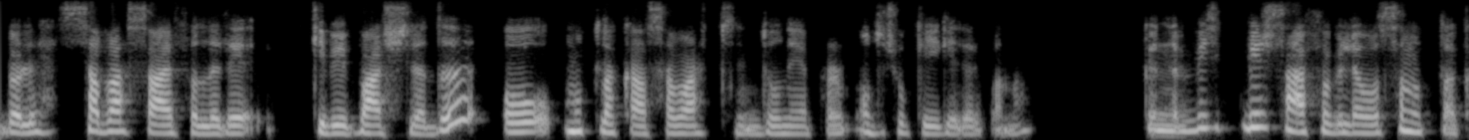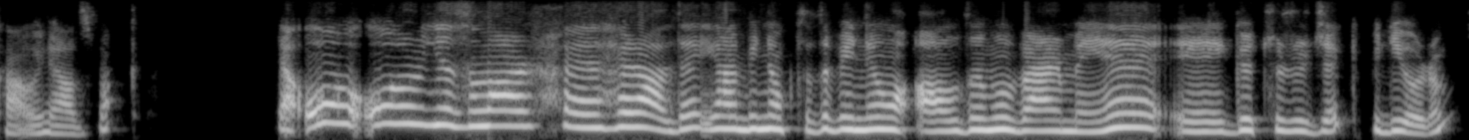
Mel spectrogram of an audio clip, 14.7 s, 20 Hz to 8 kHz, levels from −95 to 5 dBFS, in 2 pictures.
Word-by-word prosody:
böyle 190 0 -4
sabah 215 -1 -3
sayfaları 170 -3 -4 0.3
gibi 170 -4 -5
başladı. 170 -3 -3 0.3
O 200 +1 -3
mutlaka 195 -5 -4
sabah 165 +1 -6
içinde - - -13
onu 165 - -8
yaparım, 160 - -12
o 190 - -9
da 165 - -14
çok 180 -2 -16
iyi 160 - -7
gelir 155 -2 -11
bana. 235 -2 -16 0.6
Günde 235 -4 -5
bir 280 0 -8
bir 295 +2 0
sayfa 200 -9 -4
bile 180 -1 -6
olsa 180 +6 -6
mutlaka 200 -1 -7
o - - -7
yazmak 165 - -9 0.7
ya, - - +2
o 360 -4 +3
o 375 0 +4
yazılar, 330 -2 +4 0.2
eee, 320 - +2
herhâlde, 280 -4 +4
yani, 265 -2 +3
bir 260 +1 +6
noktada 250 -1 +1
beni 250 0 +6
o 245 - +5
aldığımı 235 +3 +4
vermeye, 225 +6 +2
eee, 205 -1 -2
götürecek 220 -1 -3
biliyorum. 205 -6 -2
220 Hz, 170 wpm, -21 LUFS, 180-265 Hz, 0.7 s, bir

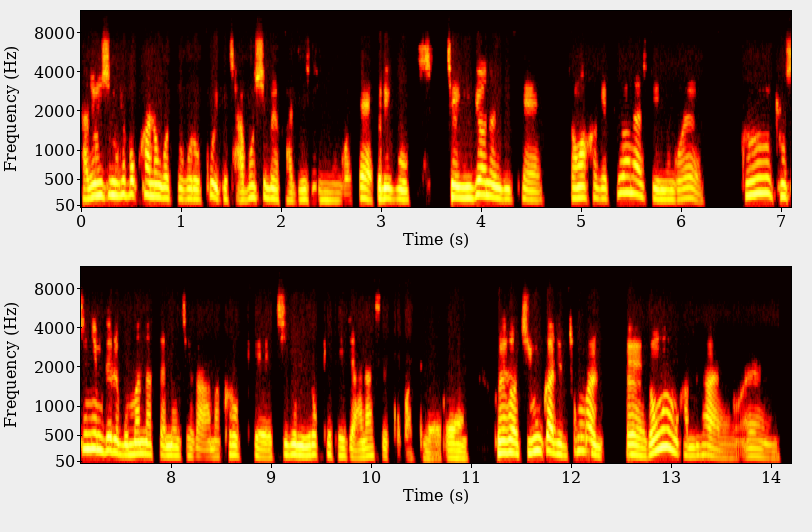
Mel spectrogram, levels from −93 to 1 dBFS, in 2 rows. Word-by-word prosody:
자존심 215 +6 +4
회복하는 230 -3 +2
것도 175 -2 -2
그렇고 160 -2 -1
이렇게 160 - 0
자부심을 170 +1 0
가질 140 +3 -5
수 - - -13
있는 135 -1 -8
것에 125 +9 -1
그리고 165 -2 +3 0.4
제 200 - +5
의견을 190 +3 +4
이렇게 160 -2 -4 0.3
정확하게 180 -1 -1
표현할 260 -3 0
수 170 - -9
있는 150 -1 -1
거에 165 +3 -5 0.5
그 255 +4 +2
교수님들을 235 -1 +3
못 165 - -1
만났다면 165 -4 0
제가 140 -4 -7
아마 130 +1 -8
그렇게 145 -6 -4
지금 170 -2 +3
이렇게 165 +2 -1
되지 145 -1 -4
않았을 135 +1 -5
것 - - -17
같아요. 100 +1 -10
네. 120 -3 -1 0.3
그래서 200 0 +6
지금까지 210 -3 +3
정말 225 -6 +1 0.3
예, 165 -2 +4
너무너무 255 +4 +4
감사해요. 150 -7 -5 0.4
예. 110 - -16
170 Hz, 420 characters per minute, -19 LUFS, 150-205 Hz, 0.5 s, 그래서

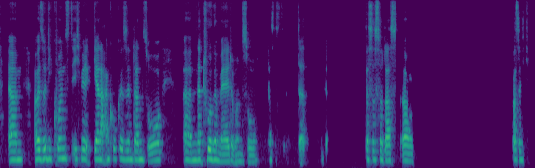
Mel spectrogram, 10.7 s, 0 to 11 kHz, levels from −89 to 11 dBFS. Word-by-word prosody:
Ähm, 170 +1 +2 0.2
aber 185 +1 +7
so 190 +1 +3
die 185 -1 -1
Kunst, 195 0 -2
die - - -9
ich 190 0 -5
mir 185 -1 +1
gerne 180 -1 +5
angucke, 190 +2 -2
sind 175 0 -2
dann 170 0 +3
so, 165 +1 0 0.4
ähm, 165 -1 0
Naturgemälde 170 -5 +3
und 140 0 -7
so. 135 +2 -6 0.2
Das 170 0 -12 0.3
da - - -1
da - - -14 1.2
das 180 0 -1
ist 175 0 -1
so 170 - 0
das, 155 0 +2
äh 155 +1 +5 2.1
was 180 -2 0
ich 170 -1 -7
175 Hz, 150 wpm, -29 LUFS, 165-185 Hz, 2.1 s, aber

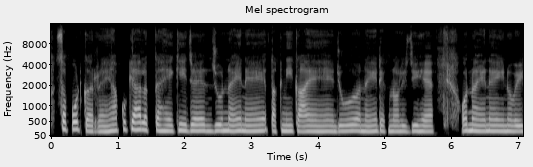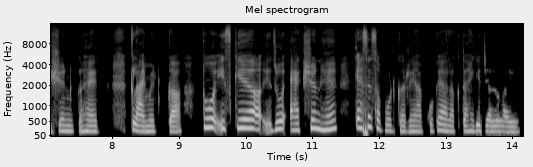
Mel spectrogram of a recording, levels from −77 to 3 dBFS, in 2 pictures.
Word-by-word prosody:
Support 240 -1 +2
कर 180 -2 +1
रहे 170 +1 -2
हैं। 185 - +2
आपको 200 +5 -3
क्या 230 -2 +4
लगता 215 -2 0
है 190 -1 +1
कि 205 -1 +2
जे 195 0 +2
जो 195 +2 0
नए-नए 190 0 +1
तकनीक 185 +1 -1
आए 175 +1 +2
हैं, 175 0 -1
जो 185 +2 0
नए 180 0 0
टेक्नोलॉजी 175 0 -2
है 175 -1 +1 0.4
और 195 - +2
नए-नए 185 -1 +2
इनोवेशन 180 +1 0 0.2
है 175 0 0 0.5
क्लाइमेट 175 -5 +1
का, 165 -1 +2 0.3
तो 300 -1 +5
इसके 280 +2 +1
अ, 270 -4 +5 0.2
जो 245 +4 +3
एक्शन 240 +5 +1
है, 230 +4 +2 0.3
कैसे 295 +2 +3
सपोर्ट 200 -11 -4
कर 175 -1 -3
रहे 175 +1 -3
हैं, 175 - -2
आपको 170 +3 -9
क्या 205 0 0
लगता 180 +1 -4
है 180 0 -2
कि 195 - 0
जल 175 -1 -1
वायु 160 -1 -3
185 Hz, 180 wpm, -22 LUFS, 175-200 Hz, 0.5 s, तो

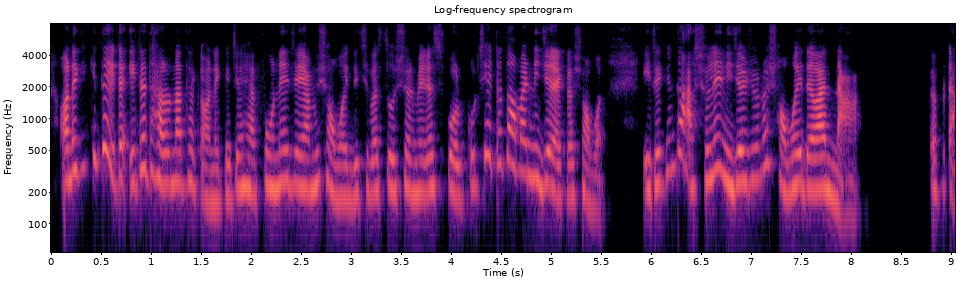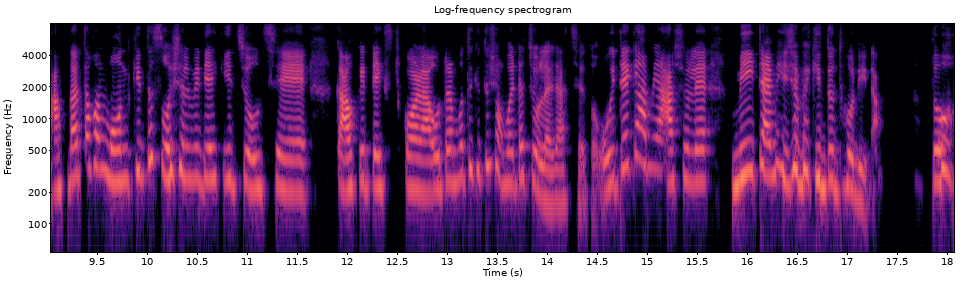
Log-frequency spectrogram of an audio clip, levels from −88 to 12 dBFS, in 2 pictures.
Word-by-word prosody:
অনেকে 320 +5 +3
কিন্তু 425 +4 +2
এটা 275 +1 +2
এটা 330 +7 +1
ধারণা 240 0 +2
থাকে 240 -3 -7
অনেকের 165 +2 -7
যে - - -2
হ্যাঁ, 200 -3 -2
ফোনে 230 0 0
যে 235 - 0
আমি 225 +3 -1
সময় 180 -4 -2
দিচ্ছি 190 +3 -8
বা 205 - -3
সোশ্যাল 210 +1 -3
মিডিয়া 210 +2 -1
স্ক্রল 205 -4 -3
করছি 225 - -9
এটা 380 - -8
তো - - +1
আমার 310 -2 +1
নিজের 240 -2 +2
একটা 180 0 -6
সময়। 150 -3 -5 0.4
এটা 230 +3 0
কিন্তু 325 +3 -2
আসলে 255 +6 -2
নিজের 245 +2 +3
জন্য 265 +4 -7 0.2
সময় 220 +2 +1
দেওয়া 215 0 +7 0.2
না। - - +2 0.8
ব্যাপারটা 220 +2 -5
আপনার 255 +5 +2
তখন 340 0 +3
মন 255 +1 +4
কিন্তু 310 +4 0
সোশ্যাল 280 +2 +3
মিডিয়ায় 265 0 0
কি 260 - -3
চলছে, 220 +1 -1 0.6
কাউকে 215 +4 +6
টেক্সট 225 +1 -1
করা, 215 -2 +5
ওটার 250 +3 -1
মধ্যে 275 +4 -3
কিন্তু 360 +3 -4
সময়টা 240 +1 -3
চলে 180 -9 +1
যাচ্ছে। 160 +1 -9
তো - - -11
ঐটাকে 340 - +2
আমি 340 -2 -9 0.2
আসলে 250 0 -2 0.4
মি 275 - +7
টাইম 295 -1 +7
হিসেবে 315 +4 +3
কিন্তু 255 0 +3
ধরি 205 -8 0
না। - - -6 0.5
তো 250 - +5
240 Hz, 205 wpm, -24 LUFS, 215-270 Hz, 0.8 s, দেওয়া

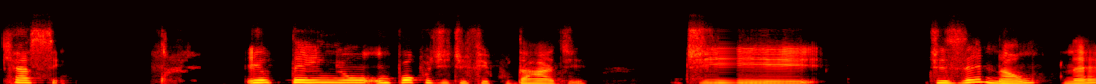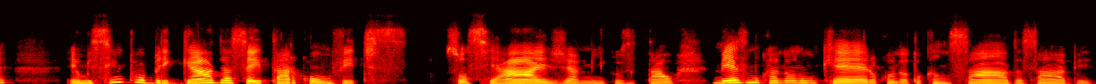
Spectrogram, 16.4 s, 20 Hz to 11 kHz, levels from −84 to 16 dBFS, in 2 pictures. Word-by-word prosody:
que 295 - -5
é - - +3
assim. 280 0 -5 1.4
Eu 280 +3 +3
tenho 290 -1 +2 0.2
um 260 - 0
pouco 285 0 -1
de 215 -2 -12
dificuldade, 185 -4 -6 0.7
de 220 0 -6 0.8
dizer 245 +6 -1
"não", 220 +2 0 0.2
né. 190 +9 -2 0.4
Eu 215 0 0
me 225 - 0
sinto 315 +8 -3
obrigada 240 0 +4
a - - +7
aceitar 235 -2 +3
convites, 210 -5 -5 0.3
sociais, 200 -1 +5
de 180 - -2
amigos 170 +1 -7
e - - -17
tal, 210 +4 -2 0.3
mesmo 275 +4 +5
quando 255 -2 -3
eu 245 - -2
não 245 -1 -4
quero, 205 -4 +3
quando 200 0 -6
eu - - -2
estou 210 - -12
cansada, 200 -1 0
sabe. 190 - -5
220 Hz, 130 wpm, -21 LUFS, 195-255 Hz, 1.4 s, a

